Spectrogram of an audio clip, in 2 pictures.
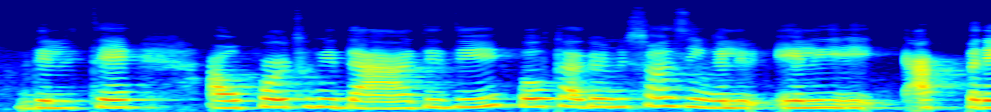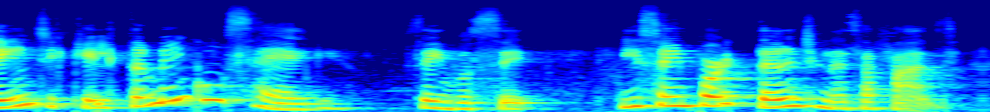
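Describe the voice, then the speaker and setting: A woman with a Brazilian accent giving calm advice to parents, often checking in with "tá?". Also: on the high side. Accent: Brazilian Portuguese. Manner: gentle advice with frequent "tá?" check-ins. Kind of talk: talking to parents.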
